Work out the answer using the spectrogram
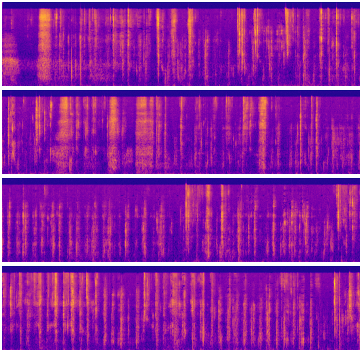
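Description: Close-miked chewing and mouth sounds of a person eating braised pork belly, braised eggs and rice: a dense run of quick smacks and clicks throughout.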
